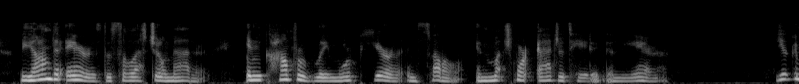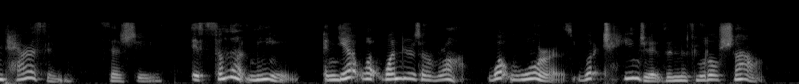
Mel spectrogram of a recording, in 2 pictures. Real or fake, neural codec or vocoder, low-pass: fake; codec, 24 kHz, 1.5 kbps, HILCodec; 7.2 kHz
